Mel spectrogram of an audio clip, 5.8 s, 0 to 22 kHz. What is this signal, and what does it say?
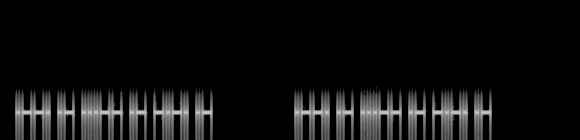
Morse code, heard as a keyed tone, about 40 wpm, 700 Hz. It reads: PA3ACA PA3ACA
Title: Call Signs Repeated 3x - 40wpm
